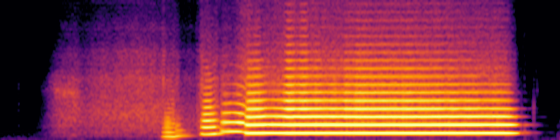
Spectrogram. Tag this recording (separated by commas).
Musical instrument, Trumpet, Music, Brass instrument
